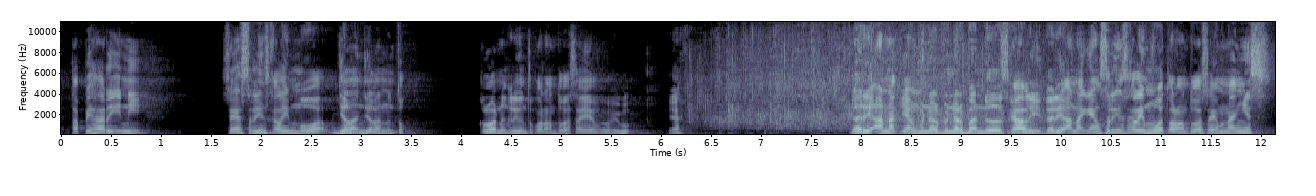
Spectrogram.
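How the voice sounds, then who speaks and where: This young man, in his twenties, speaks with a voice on the high side as he shares a motivational testimony at a business seminar. He keeps addressing the crowd with emphasis, and a long hall reverb surrounds the sound.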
